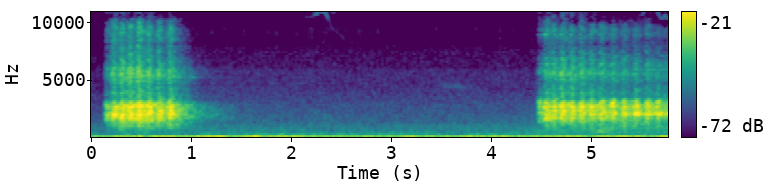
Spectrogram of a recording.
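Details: Angry magpie: two harsh, rasping chatter bursts, each under a second and about four seconds apart, heard faintly against a low background rumble.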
